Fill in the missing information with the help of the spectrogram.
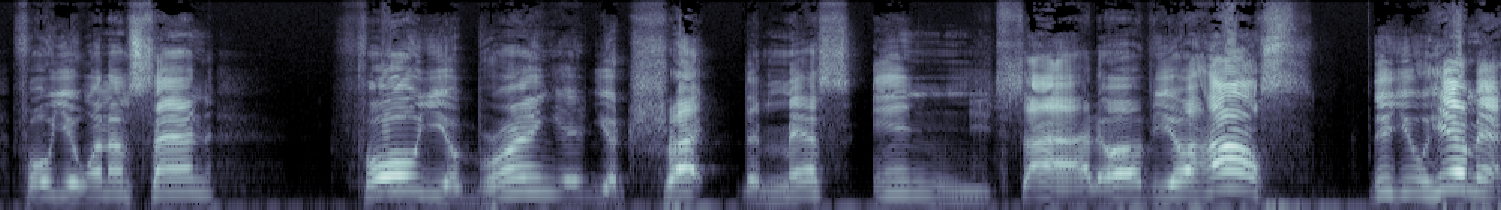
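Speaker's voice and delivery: loud, high preacher's cry; full-force sermon shout; fiery preaching. Real, not acted. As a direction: drive it home to the congregation.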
